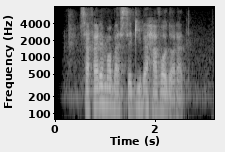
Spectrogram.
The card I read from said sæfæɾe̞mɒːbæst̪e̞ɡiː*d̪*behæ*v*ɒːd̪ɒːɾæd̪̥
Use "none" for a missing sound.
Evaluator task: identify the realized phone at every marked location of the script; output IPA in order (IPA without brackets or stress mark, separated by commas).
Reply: none, v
